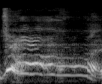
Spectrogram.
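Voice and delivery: very high, drawn-out mock yell; imitated battle yell. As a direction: yell like a hero straining in a fight. Spider-Man yells while spraying.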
